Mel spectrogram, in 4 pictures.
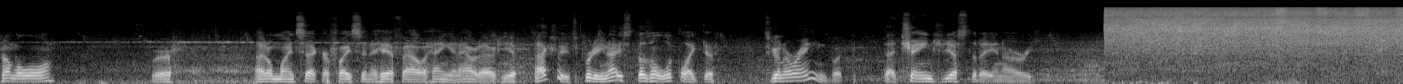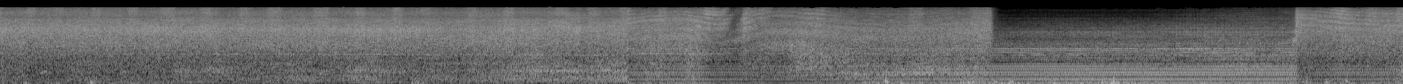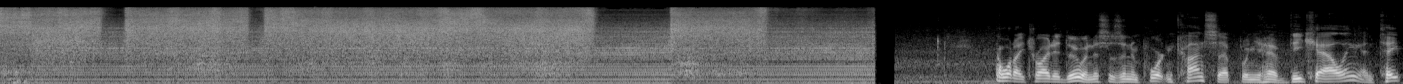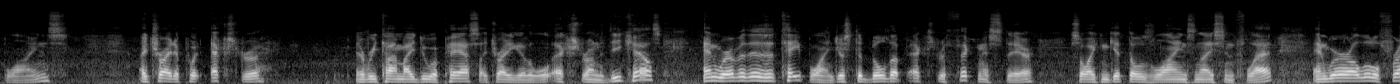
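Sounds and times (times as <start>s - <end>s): spray gun hissing: 11.0s - 24.5s, 25.6s - 36.8s
motor hum: 16.5s - 36.8s.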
